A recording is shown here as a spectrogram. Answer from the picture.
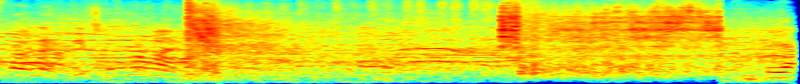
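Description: Two sharp firework bangs, about a second in and again about two and a half seconds in, over a crowd shouting in the street.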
